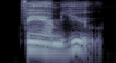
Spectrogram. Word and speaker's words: FAMU: We called our school FAMU, pronounced as in family, FAMU.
